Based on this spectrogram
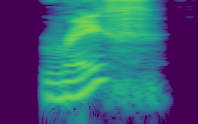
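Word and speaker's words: Ralph: My third pick is going to be Rafe.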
